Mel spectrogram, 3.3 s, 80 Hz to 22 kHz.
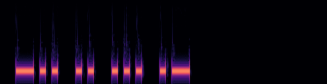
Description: Morse code, heard as a keyed tone, about 20 wpm, 700 Hz. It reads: DISA
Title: Build A Word - 4 Letters At A Time - 12-Letter Words - 20wpm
